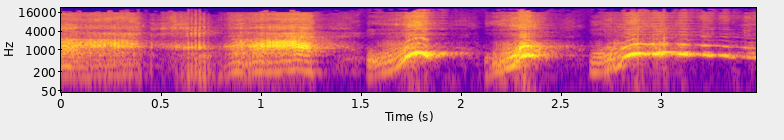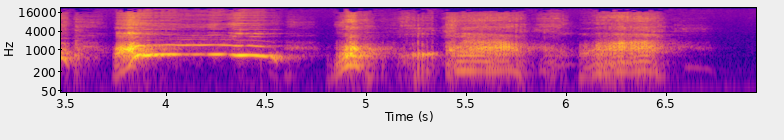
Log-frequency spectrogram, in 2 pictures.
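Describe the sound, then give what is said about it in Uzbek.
Dogs bark and growl at a bear, with puppies and dogs from neighbouring yards joining in. Around a dozen separate bursts mix rough growls with higher yelping, whining tones in an uneven, agitated rhythm, all fairly loud. “Kuchuklar ayiqni ko'rib, unga tashlanibdilar. Qo'shini hovlilardagi itlar ham vovullab”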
